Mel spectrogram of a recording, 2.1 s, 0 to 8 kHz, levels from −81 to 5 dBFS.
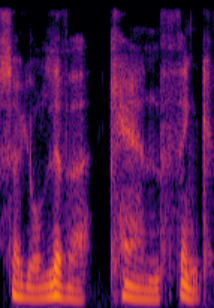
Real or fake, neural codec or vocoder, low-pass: real; none; 7.2 kHz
